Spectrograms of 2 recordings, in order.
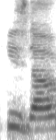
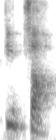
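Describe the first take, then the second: First: The middle consonant is a plain z sound. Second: The middle consonant is a ts sound. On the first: The speaker calls it wrong. "We don't say pizza" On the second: The speaker calls it right. "the T Z is like pizza. ... We say pizza"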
